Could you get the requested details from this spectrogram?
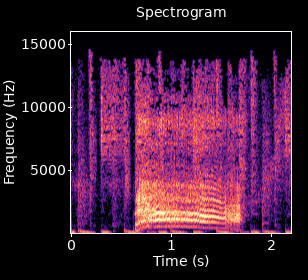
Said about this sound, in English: And that's just you screaming because you're, you're like over it. Yeah, it's over, baby.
